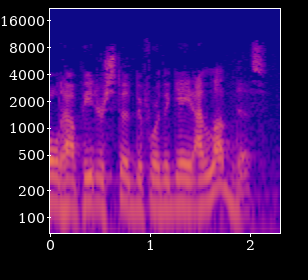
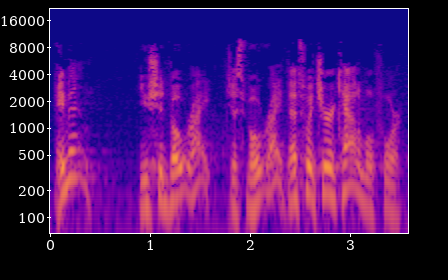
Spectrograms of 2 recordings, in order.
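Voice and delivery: usual speaking voice

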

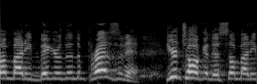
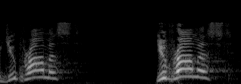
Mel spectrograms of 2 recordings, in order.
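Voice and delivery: put-on kids' plea; 4 semitones higher than usual. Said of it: "your kids that say".

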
